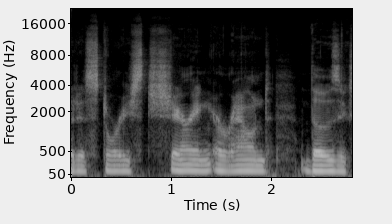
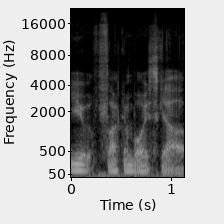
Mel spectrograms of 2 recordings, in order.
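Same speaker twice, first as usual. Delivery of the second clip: put-on drunken muttering under the breath, quieter; 8 dB quieter than usual. Retelling a senior guy's remark at a Christmas party: imitating a drunk muttering under his breath. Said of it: "makes a comment in passing under his breath".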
